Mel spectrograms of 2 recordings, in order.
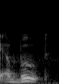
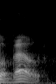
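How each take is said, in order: First: "a boot" with a long oo vowel. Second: Said in the usual way. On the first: Shown as a demonstration. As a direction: make "a boot" rhyme with shoot. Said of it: "does any Canadian person say". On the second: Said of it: "we do about".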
